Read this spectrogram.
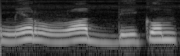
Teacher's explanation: یہ را مشدد ہے، اس کو دو دفعہ را پڑھے گا، یعنی کہ میم را زیر مر، را با زبر رب، با زیر بی، را کو بھی پر کر کے پڑھیں گے۔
